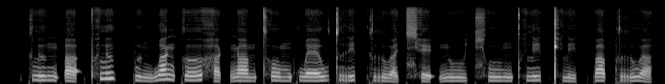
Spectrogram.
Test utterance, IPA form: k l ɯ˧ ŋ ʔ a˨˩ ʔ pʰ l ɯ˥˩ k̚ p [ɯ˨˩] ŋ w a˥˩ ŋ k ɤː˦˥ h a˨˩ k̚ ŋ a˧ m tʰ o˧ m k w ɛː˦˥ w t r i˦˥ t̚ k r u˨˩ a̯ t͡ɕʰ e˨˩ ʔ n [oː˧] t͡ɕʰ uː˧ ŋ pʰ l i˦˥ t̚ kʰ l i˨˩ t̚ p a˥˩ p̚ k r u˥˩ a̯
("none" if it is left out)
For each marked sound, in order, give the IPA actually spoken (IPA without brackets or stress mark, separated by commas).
ɯ˨˩, uː˧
